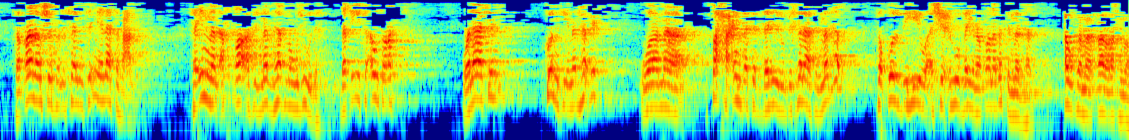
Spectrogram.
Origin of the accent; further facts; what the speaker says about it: Yemen; مثلا في بلدنا اليمن، البلاد التي ينتمي كثير من أهلها إلى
